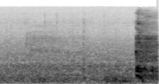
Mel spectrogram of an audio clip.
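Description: A pause in a woman's talk: faint room tone, then near the end a short, sharp throat noise as she starts speaking again.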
